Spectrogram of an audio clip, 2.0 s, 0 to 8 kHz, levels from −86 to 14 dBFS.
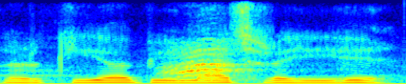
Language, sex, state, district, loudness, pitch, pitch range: Hindi, female, Arunachal Pradesh, Papum Pare, -14 LUFS, 200 Hz, 190-210 Hz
